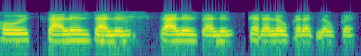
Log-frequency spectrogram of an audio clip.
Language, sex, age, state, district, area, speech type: Marathi, female, 18-30, Maharashtra, Ratnagiri, urban, conversation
